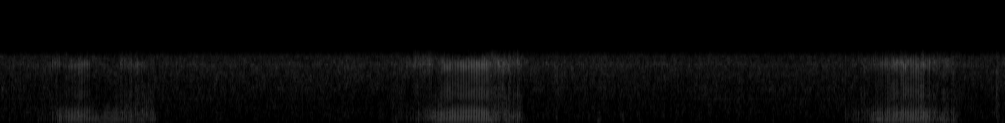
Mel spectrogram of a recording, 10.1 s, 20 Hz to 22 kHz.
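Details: Sleep snoring: three long, rough snores on inhaled breaths over ten seconds, about 18 breaths a minute, with quiet room noise between them.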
